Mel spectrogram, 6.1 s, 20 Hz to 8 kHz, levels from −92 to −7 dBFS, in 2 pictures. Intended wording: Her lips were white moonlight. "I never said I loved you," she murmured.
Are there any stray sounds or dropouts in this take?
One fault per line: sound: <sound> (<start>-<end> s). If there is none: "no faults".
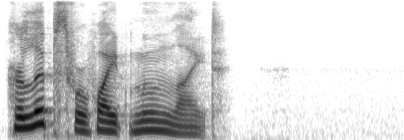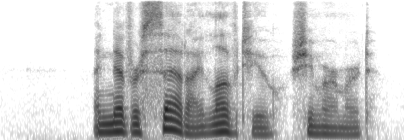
no faults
